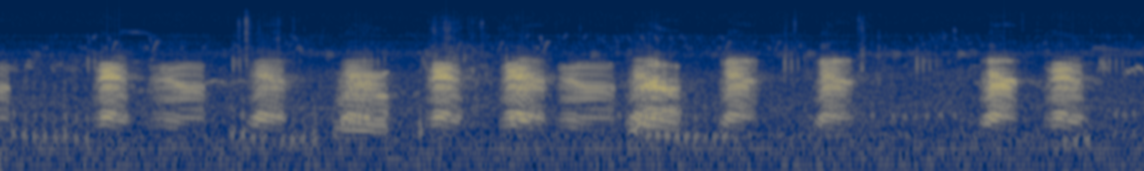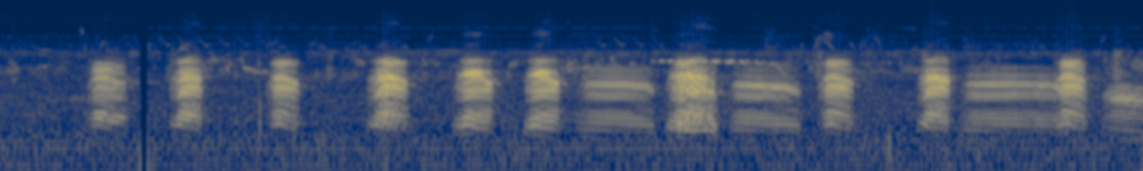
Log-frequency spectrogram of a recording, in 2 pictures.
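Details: Indian bullfrogs in a dense croaking bout: many short, nasal, harmonic croaks in quick succession, several calls overlapping and varying in loudness, suggesting multiple frogs, over a steady low hum.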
